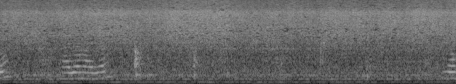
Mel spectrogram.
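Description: Potatoes with spices frying in a covered pan give a steady, close sizzle and hiss that runs the whole way through, with a few faint clicks of stirring.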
